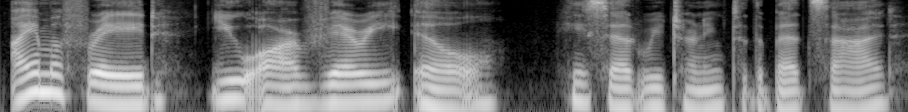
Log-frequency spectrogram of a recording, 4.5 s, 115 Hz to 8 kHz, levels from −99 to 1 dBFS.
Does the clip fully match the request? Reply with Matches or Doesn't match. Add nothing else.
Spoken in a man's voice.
Doesn't match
